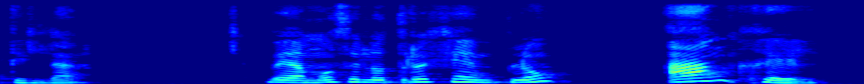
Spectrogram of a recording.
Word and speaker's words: ángel: Ángel. ¿Dónde está la mayor intensidad? ¿Dónde está el acento? En la sílaba an, la penúltima.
